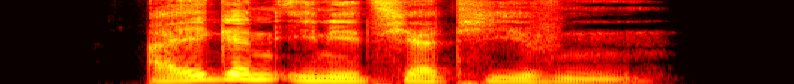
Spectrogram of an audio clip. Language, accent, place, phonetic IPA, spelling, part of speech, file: German, Germany, Berlin, [ˈaɪ̯ɡn̩ʔinit͡si̯aˌtiːvn̩], eigeninitiativen, adjective, De-eigeninitiativen.ogg
- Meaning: inflection of eigeninitiativ: 1. strong genitive masculine/neuter singular 2. weak/mixed genitive/dative all-gender singular 3. strong/weak/mixed accusative masculine singular 4. strong dative plural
